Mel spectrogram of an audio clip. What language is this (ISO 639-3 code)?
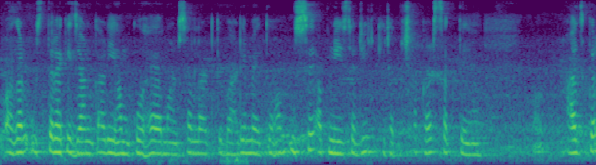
hin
